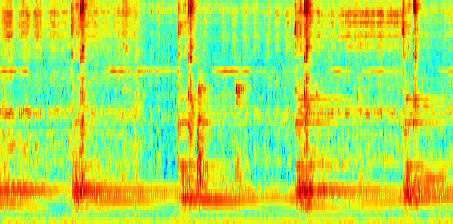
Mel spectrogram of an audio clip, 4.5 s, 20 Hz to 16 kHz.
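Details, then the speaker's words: American-made antique humpback 8-day mantel clock that cannot be turned backwards: clear bell strikes about a second apart, the strike count off from the hands, as it strikes the wrong number of times after hands were advanced before striking finished. "Um, now let's say it does strike the wrong number of times, which this one just did."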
